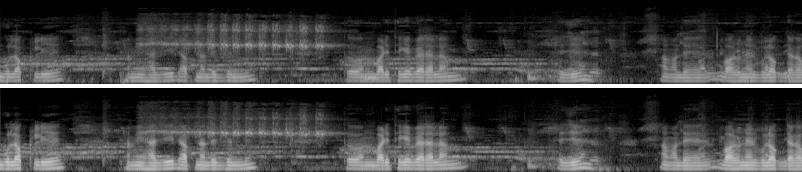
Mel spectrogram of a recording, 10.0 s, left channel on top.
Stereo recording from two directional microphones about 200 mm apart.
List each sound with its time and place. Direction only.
0.1 s speech: 25° right (ahead or behind)
7.0 s speech: 20° right (ahead or behind)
